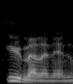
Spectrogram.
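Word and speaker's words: eumelanin: females also have it you also get a pigment called ew melanin which is spelled EU and then melanin which is a brown pigment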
